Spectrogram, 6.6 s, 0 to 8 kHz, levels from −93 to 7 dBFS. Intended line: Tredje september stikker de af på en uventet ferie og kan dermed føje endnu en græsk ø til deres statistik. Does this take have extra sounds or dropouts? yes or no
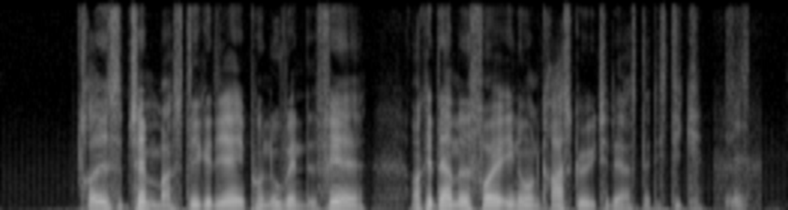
yes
